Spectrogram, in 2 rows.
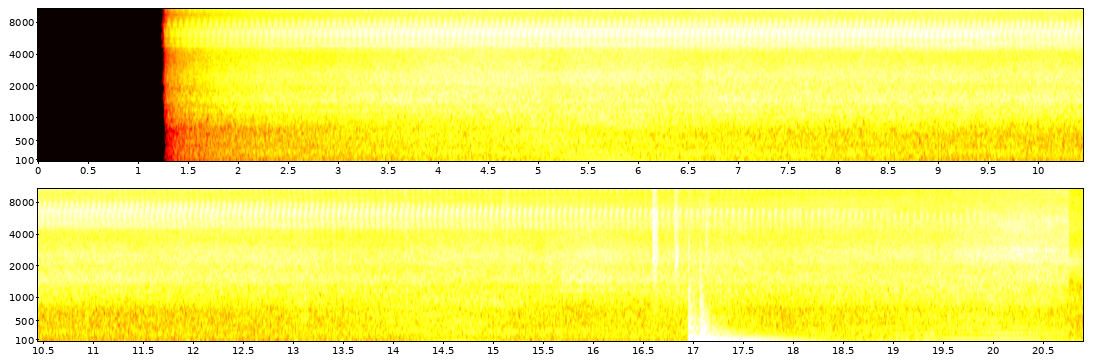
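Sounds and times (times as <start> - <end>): cicadas chorus: 1.3 - 16.9.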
